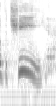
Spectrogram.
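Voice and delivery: drawn-out, hushed catchphrase imitation; Sally. Friend imitating Sally's catchphrase for the audience, drawn-out "chi". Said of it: "But Sally had to go".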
